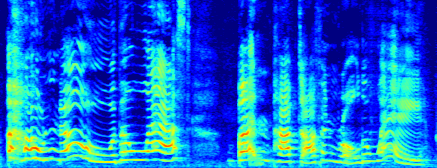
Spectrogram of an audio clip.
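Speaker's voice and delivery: normal talking voice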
